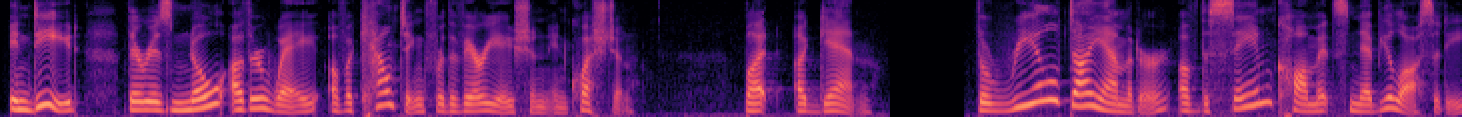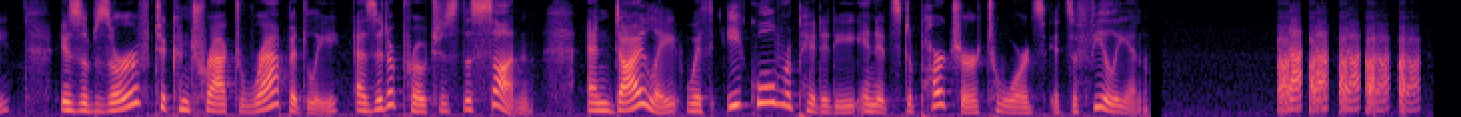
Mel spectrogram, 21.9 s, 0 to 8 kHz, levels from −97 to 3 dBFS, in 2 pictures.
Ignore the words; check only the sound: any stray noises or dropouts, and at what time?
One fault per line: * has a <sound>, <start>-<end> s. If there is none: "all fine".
* has a laugh, 20.5-21.6 s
